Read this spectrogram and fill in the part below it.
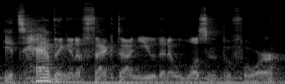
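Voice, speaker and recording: A man's voice: low voice, moderate pace. A man acting as game master, narrating and explaining a tabletop game in an improvised, conversational way. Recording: noisy room.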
